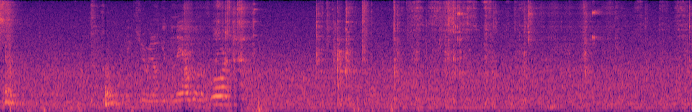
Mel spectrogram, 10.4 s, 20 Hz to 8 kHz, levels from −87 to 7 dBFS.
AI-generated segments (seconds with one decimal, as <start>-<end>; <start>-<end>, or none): 2.7-3.8; 8.1-9.2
